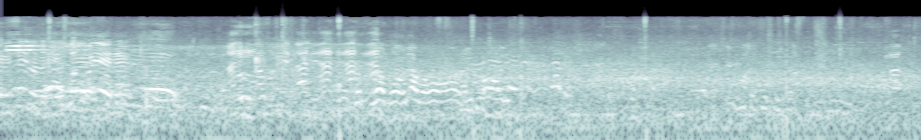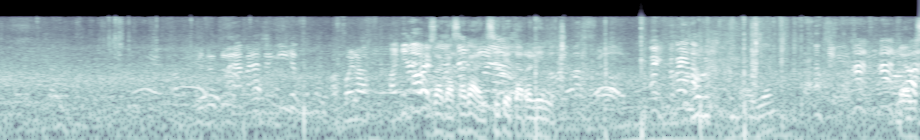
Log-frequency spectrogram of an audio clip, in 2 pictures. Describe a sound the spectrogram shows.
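A football is kicked with a thud.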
